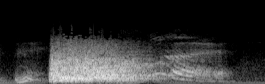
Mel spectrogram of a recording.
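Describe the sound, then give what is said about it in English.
A gunshot fired to knock a gun out of someone's hand: one sudden loud bang that hangs on and slowly fades over about two seconds, with brief voice sounds just before and during the tail. “He's good with guns. Very good, senor. You just shot the gun from my hand.”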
